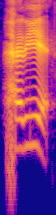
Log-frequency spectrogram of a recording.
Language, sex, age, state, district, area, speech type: Tamil, female, 18-30, Tamil Nadu, Tirupattur, rural, read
